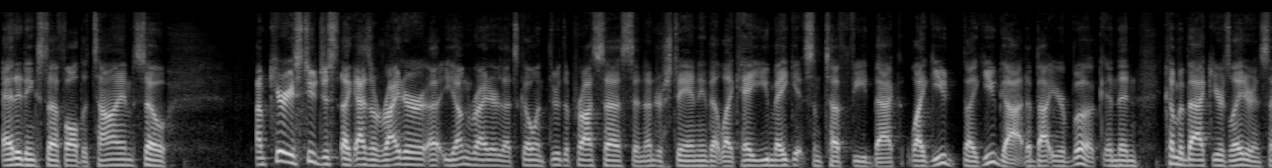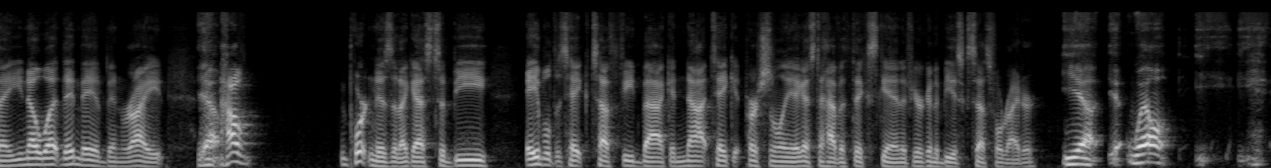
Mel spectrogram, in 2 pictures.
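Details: Adult male speaker; typical speech.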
